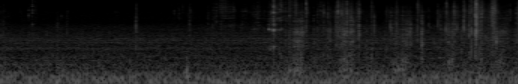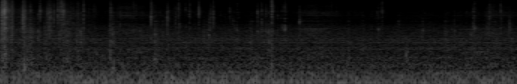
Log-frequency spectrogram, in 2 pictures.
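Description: Faint crunching and chewing of a chipotle-flavoured corn tortilla chip, with a handful of sharp crunches between about three and a half and seven seconds in.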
